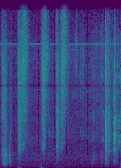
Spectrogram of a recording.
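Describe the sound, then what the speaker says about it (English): A small bit of paper cut off a handmade journal: a quick series of about half a dozen crisp, close cutting snips with short pauses between. "Just cut that little bit off."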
